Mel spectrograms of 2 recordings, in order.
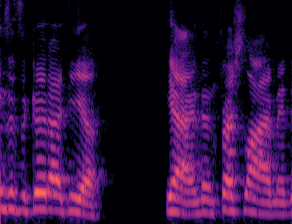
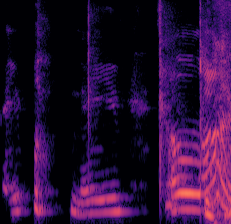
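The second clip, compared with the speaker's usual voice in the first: slow mock lecture; slower than usual. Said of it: "echoing mock sermon".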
